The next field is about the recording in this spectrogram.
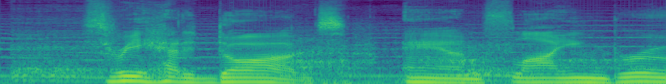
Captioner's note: dogs growling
